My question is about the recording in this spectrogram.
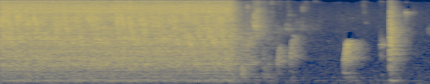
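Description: Bathroom sink faucet running steadily, then turned off about two-thirds of the way through. A few short, quieter sounds and a sharp click follow near the end.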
